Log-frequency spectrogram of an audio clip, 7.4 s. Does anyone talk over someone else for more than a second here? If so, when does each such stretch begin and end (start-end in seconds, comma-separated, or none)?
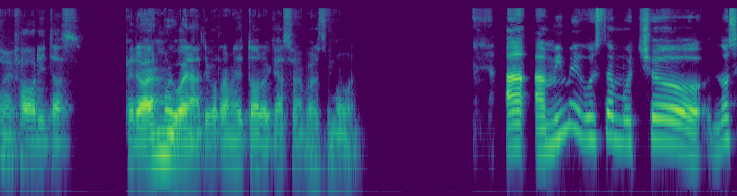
none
